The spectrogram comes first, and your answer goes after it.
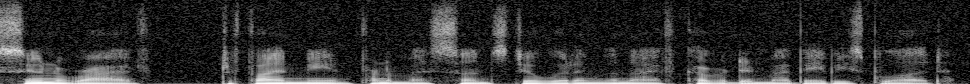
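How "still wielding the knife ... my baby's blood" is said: usual speaking voice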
